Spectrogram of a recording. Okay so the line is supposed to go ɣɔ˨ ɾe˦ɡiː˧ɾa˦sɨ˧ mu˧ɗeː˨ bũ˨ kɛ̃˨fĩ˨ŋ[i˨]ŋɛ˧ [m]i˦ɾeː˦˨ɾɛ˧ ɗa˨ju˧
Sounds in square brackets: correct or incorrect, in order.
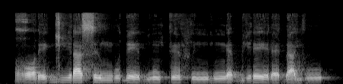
incorrect, incorrect

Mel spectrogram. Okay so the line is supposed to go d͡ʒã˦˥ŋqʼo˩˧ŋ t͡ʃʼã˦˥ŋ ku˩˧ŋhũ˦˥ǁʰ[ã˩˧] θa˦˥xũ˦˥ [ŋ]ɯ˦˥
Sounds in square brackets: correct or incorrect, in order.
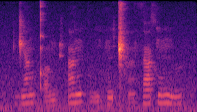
correct, correct

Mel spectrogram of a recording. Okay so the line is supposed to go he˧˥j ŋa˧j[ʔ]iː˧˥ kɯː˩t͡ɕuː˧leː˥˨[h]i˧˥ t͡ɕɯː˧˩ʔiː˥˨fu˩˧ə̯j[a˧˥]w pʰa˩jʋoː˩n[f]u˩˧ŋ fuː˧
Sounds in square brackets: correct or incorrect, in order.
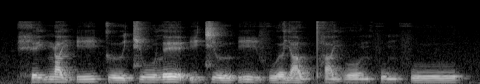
correct, incorrect, incorrect, correct

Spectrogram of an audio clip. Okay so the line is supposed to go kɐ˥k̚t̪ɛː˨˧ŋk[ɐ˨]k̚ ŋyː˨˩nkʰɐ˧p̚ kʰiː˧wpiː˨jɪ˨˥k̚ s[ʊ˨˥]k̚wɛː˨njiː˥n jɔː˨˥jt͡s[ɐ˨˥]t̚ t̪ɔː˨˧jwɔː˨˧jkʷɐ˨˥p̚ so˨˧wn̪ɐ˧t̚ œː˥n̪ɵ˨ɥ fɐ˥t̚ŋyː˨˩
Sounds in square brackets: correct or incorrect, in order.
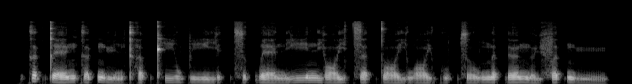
incorrect, correct, correct

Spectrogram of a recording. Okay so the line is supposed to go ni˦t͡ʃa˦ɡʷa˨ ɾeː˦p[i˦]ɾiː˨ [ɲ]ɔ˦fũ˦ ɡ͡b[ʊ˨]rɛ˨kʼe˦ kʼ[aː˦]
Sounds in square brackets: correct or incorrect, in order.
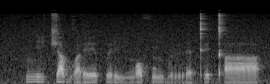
incorrect, incorrect, correct, correct

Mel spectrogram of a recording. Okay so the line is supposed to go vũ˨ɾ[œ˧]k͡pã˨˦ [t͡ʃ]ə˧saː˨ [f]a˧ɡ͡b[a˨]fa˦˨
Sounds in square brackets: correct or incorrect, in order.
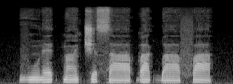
incorrect, correct, incorrect, incorrect

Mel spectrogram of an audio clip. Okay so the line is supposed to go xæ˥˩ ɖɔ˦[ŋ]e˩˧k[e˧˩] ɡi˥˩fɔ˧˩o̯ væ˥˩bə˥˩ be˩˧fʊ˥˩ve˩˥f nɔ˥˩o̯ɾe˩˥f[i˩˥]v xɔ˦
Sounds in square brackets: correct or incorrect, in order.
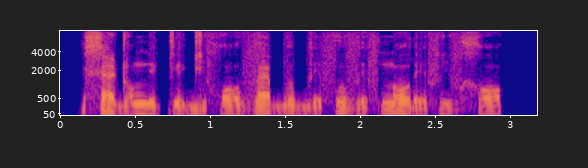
correct, incorrect, incorrect

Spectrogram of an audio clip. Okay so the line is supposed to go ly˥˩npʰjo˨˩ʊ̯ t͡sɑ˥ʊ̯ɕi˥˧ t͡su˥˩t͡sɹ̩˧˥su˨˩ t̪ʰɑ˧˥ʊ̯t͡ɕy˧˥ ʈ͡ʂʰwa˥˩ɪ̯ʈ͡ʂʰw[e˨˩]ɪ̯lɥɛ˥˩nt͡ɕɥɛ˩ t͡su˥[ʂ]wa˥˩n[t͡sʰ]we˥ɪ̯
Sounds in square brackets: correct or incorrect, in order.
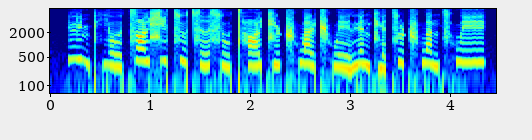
correct, incorrect, correct

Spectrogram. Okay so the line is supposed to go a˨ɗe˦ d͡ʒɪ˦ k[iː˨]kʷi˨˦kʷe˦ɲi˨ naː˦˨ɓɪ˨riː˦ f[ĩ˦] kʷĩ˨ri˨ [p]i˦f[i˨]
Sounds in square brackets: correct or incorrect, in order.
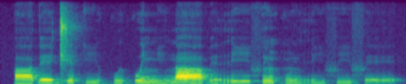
correct, correct, incorrect, incorrect

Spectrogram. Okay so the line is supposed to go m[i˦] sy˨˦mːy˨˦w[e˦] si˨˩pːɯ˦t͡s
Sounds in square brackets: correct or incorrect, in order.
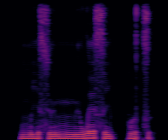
incorrect, correct

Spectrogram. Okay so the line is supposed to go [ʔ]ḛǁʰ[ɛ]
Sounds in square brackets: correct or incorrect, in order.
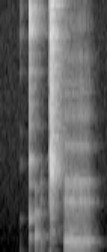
incorrect, correct

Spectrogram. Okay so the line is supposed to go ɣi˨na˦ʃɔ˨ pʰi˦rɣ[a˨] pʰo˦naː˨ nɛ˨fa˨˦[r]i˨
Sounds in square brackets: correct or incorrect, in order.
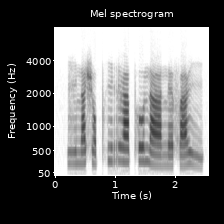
incorrect, incorrect

